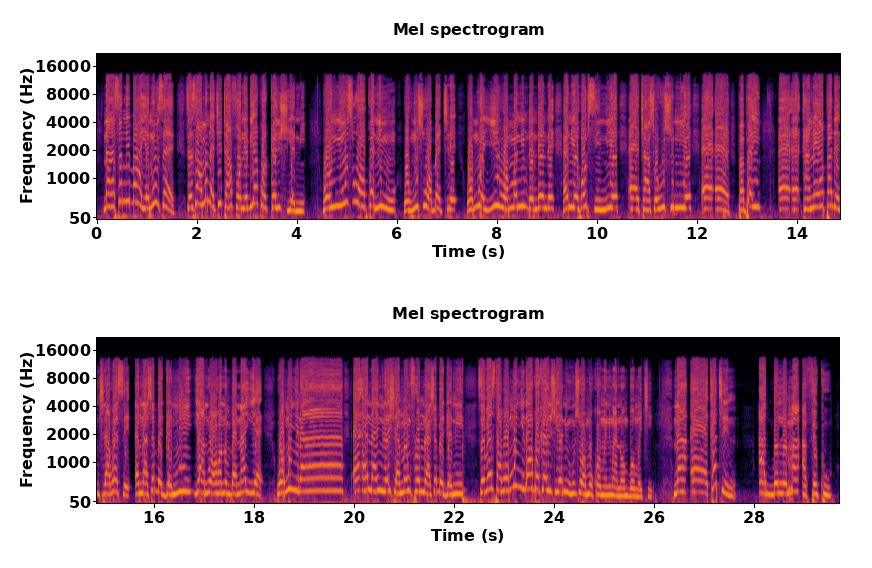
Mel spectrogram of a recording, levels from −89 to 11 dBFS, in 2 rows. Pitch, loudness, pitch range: 275 Hz, -16 LUFS, 240-305 Hz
